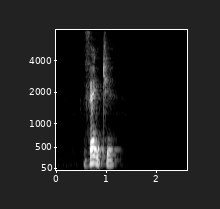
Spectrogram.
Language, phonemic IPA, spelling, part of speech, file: Dutch, /ˈvɛɲcə/, ventje, noun, Nl-ventje.ogg
- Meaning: diminutive of vent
